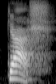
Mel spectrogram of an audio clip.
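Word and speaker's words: cache: skin okay let's go to the next one cash it's not the money cash it's the computer's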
